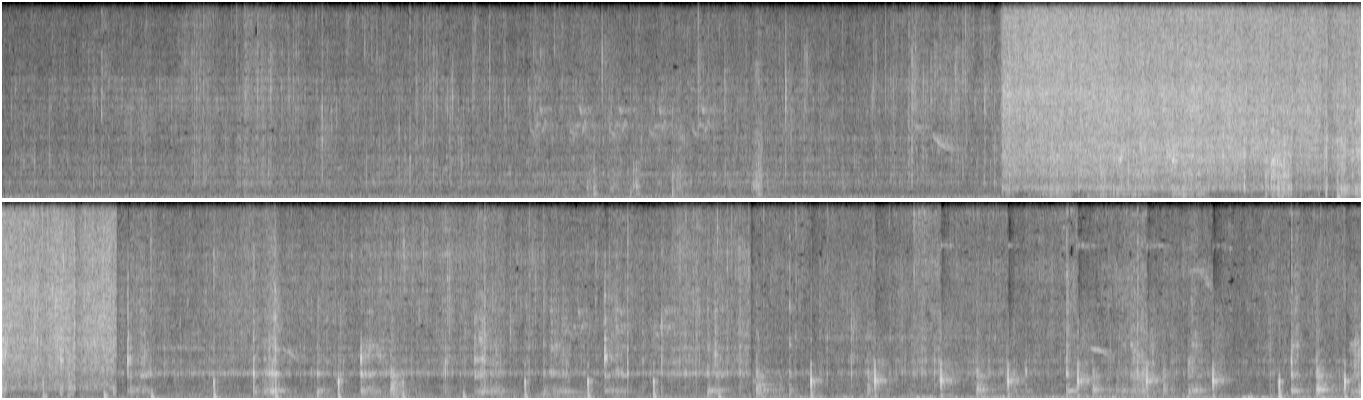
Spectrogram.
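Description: Hot oil sizzling in a cooking pan. About seven seconds in, something goes into the oil and it flares into a loud hiss for about three seconds, then settles back to frying, with frequent clicks and scrapes of a spoon stirring the pan.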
